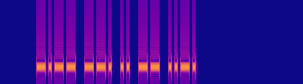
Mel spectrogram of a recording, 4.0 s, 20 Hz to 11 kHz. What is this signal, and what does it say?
Morse code, heard as a keyed tone, about 30 wpm, 700 Hz. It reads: YGIMF
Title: Code Groups - 5 Letter:Numbers - 30wpm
